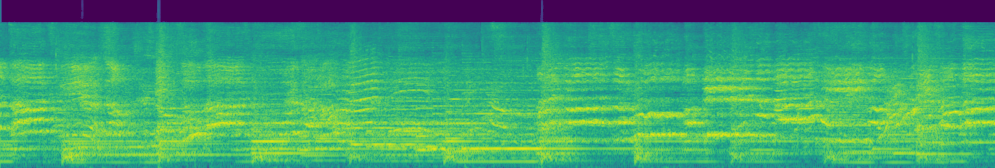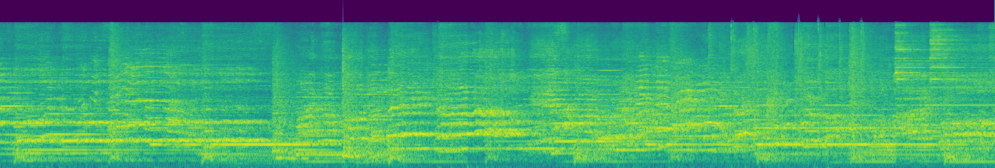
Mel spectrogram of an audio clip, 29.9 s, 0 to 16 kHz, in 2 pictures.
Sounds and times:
Choir: 0.0s - 29.8s.

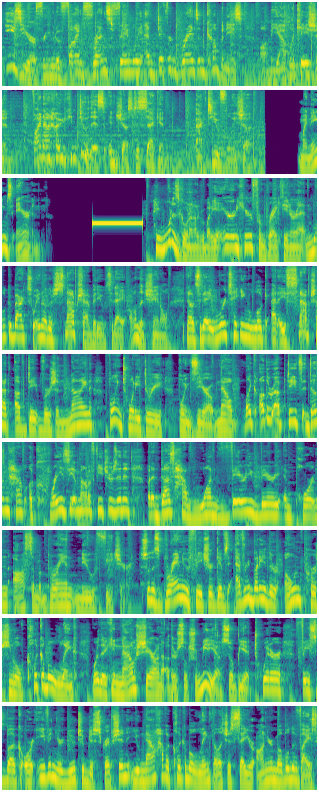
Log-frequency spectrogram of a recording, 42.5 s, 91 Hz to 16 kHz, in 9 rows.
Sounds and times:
Beep, bleep: 10.8s - 11.6s.

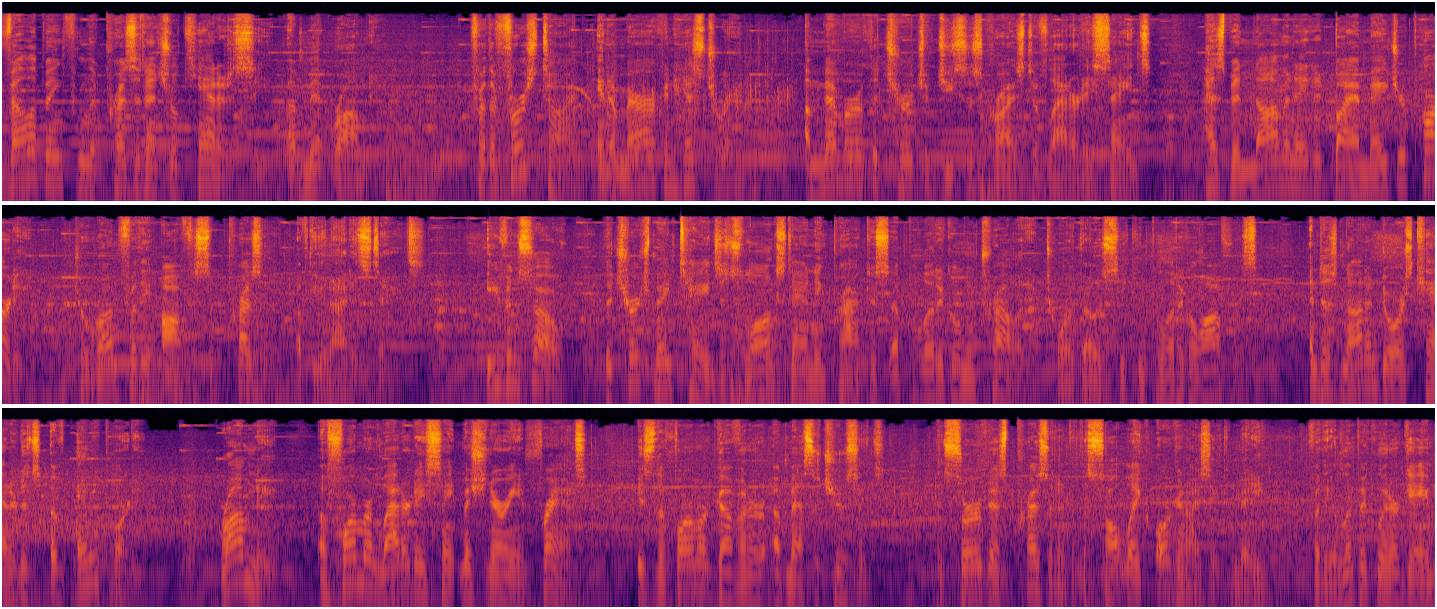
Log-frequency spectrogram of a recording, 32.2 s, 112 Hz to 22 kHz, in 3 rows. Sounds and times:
Speech: 0.0s - 2.9s, 3.5s - 32.2s
Music: 0.0s - 32.2s.

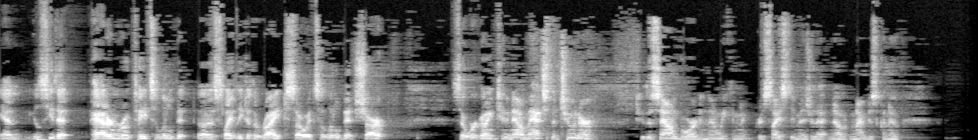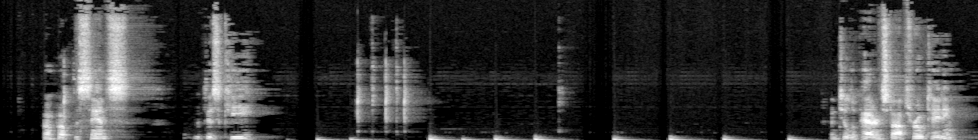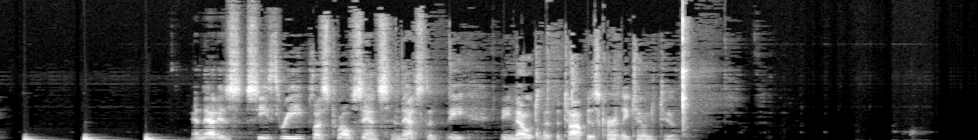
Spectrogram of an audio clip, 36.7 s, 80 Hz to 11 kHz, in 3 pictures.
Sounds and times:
Speech: 0.0s - 4.9s, 5.7s - 11.5s, 12.8s - 13.8s, 14.7s - 15.4s, 22.6s - 24.2s, 26.9s - 33.0s.

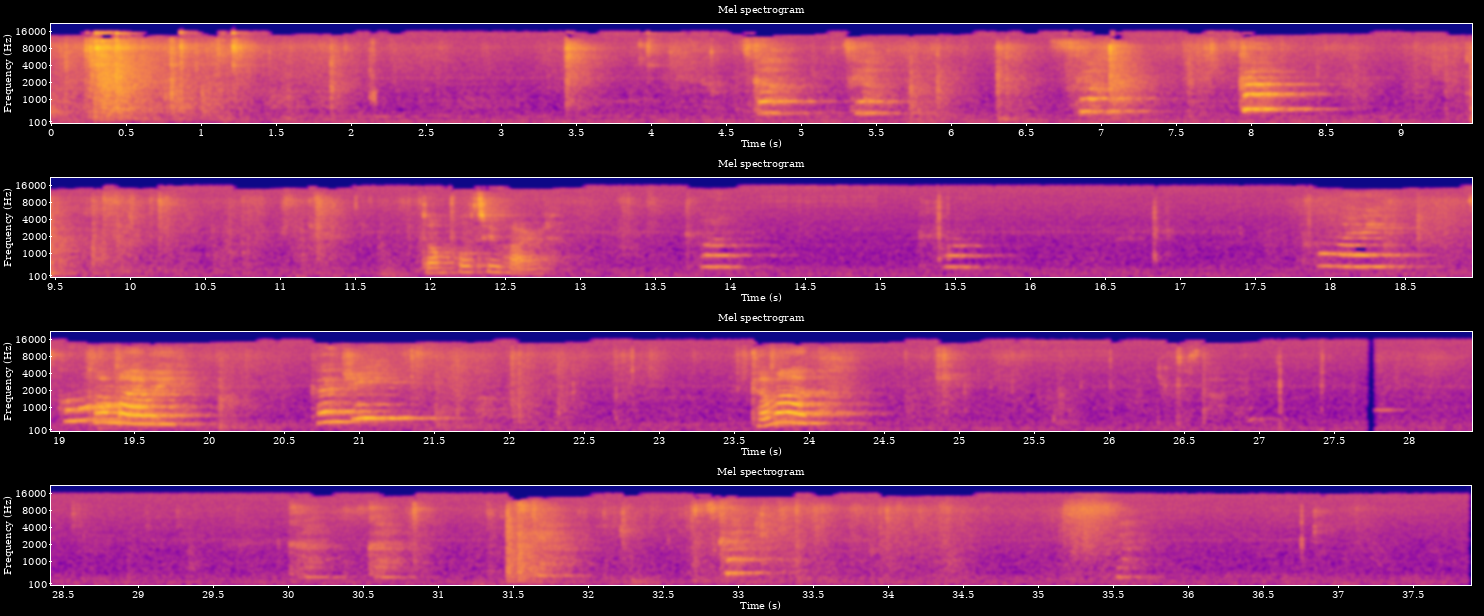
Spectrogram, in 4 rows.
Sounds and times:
Speech: 4.6s - 5.8s, 6.8s - 8.6s, 12.0s - 13.0s, 13.7s - 14.4s, 15.3s - 15.9s, 17.8s - 20.1s, 20.7s - 22.1s, 23.6s - 24.5s, 30.0s - 31.0s, 32.8s - 33.5s.

